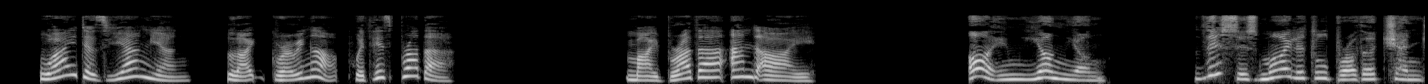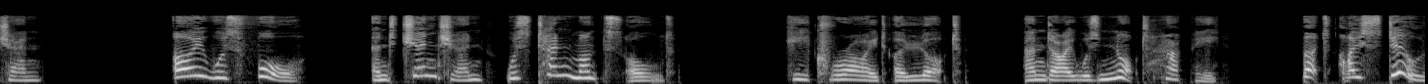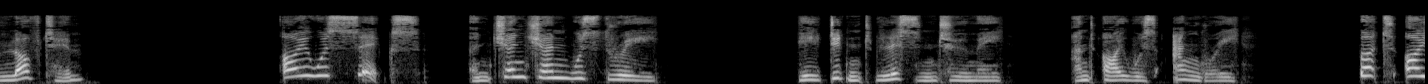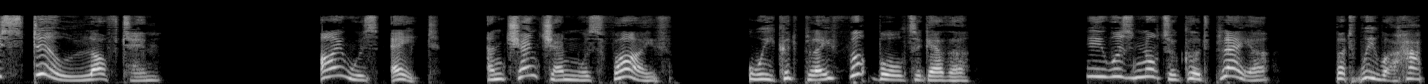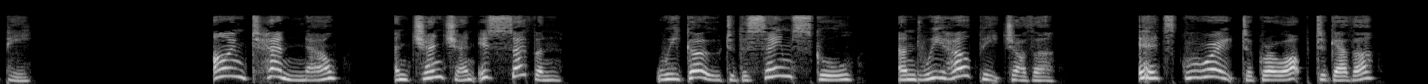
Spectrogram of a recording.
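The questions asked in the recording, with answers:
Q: Why does Yang Yang like growing up with his brother?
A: Because they play together and help each other; it's great to grow up together.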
